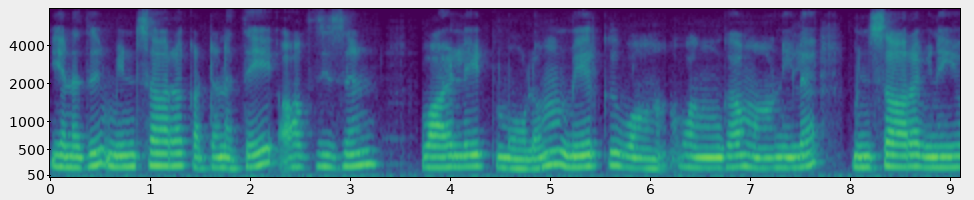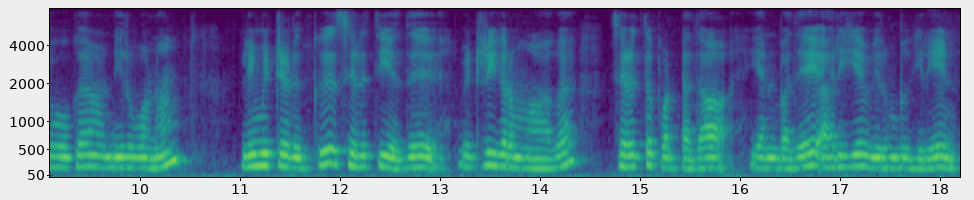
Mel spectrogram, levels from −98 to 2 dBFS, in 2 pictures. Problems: none marked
